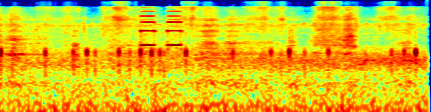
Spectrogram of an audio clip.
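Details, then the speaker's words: HobbyZone Duet beginner RC plane in flight: two quick high-pitched beeps over faint wind and motor hum, low-battery warning to land. "So I'm beeping. It's telling me it's time to land it."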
